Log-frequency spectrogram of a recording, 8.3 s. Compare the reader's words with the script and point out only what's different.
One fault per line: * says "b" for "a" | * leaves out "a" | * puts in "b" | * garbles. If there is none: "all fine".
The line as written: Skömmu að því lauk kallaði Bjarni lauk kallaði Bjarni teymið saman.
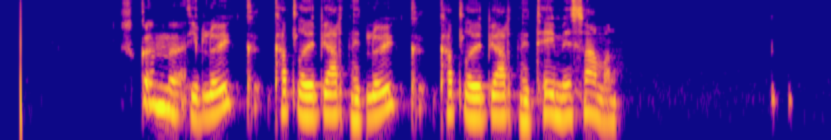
all fine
